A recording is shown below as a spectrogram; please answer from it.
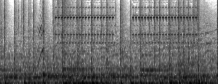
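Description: A phone ringing twice, each a trilling ring lasting a little over a second, the first starting about a second in. Dramatic background music plays under it.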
